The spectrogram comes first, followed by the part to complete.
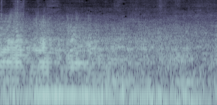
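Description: Propeller aircraft flying over, a loud steady engine drone that slowly falls in pitch.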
